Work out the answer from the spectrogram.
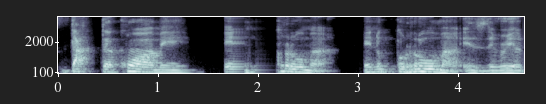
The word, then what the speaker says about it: Nkrumah: of pan-africanism some people say it's Dr Kwame in chroma is the real pronunciation I am now learning this thing properly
